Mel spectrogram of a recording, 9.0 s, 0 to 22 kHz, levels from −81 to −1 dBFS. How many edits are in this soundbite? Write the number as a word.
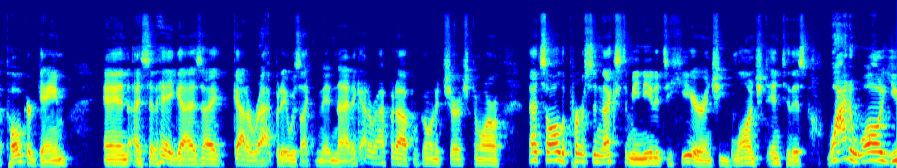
one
